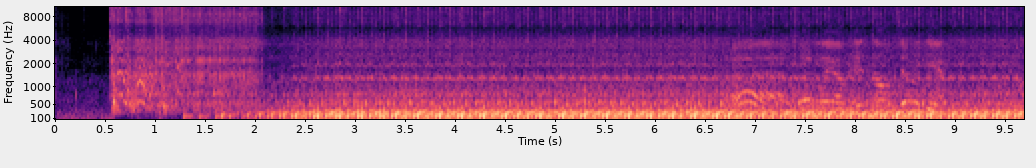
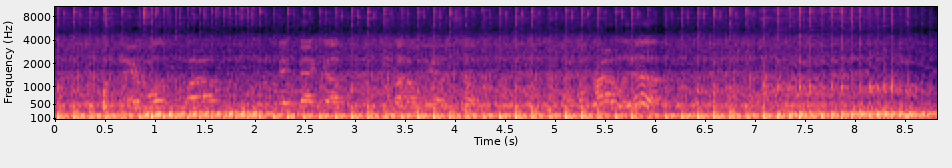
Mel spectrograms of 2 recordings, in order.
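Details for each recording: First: Yamaha Virago bobber twin previously firing on only one cylinder; after fitting a good spark plug in place of a fouled one, engine catches and runs a steady, even beat on both cylinders while throttling up; normal running. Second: Yamaha Virago bobber twin at idle running on one cylinder, lumpy uneven beat with gaps where front cylinder drops out and stays cold; cause found to be a fouled spark plug that won't fire at idle, not the carbs.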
